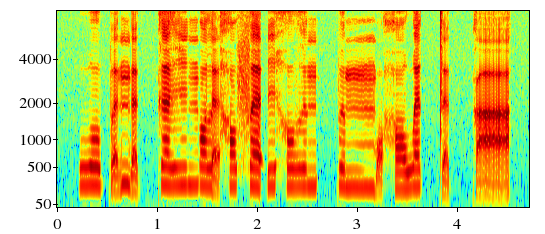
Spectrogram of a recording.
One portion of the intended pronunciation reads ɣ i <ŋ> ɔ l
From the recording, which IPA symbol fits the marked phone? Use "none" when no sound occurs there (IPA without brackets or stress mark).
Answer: ŋ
